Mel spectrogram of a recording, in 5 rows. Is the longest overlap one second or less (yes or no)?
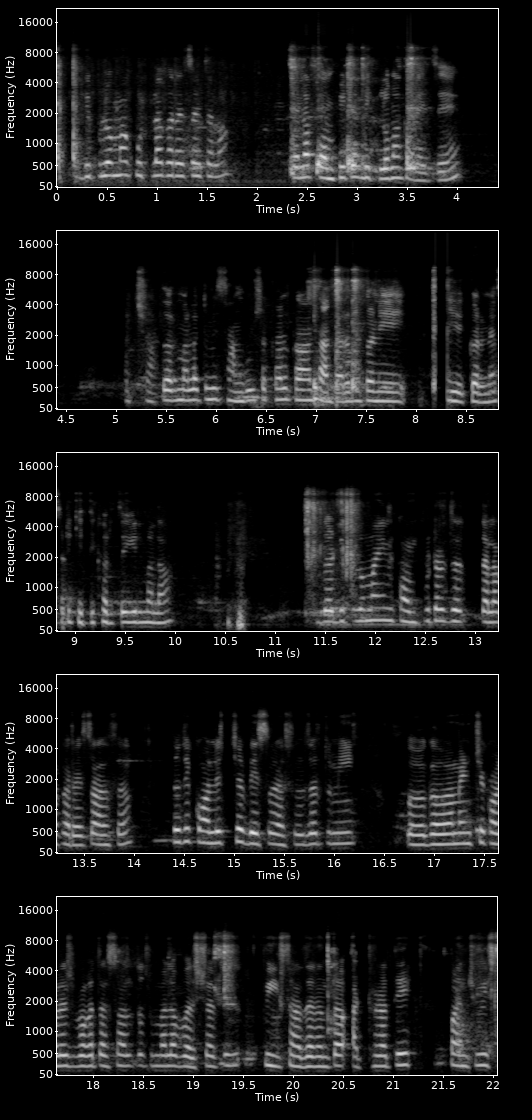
yes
